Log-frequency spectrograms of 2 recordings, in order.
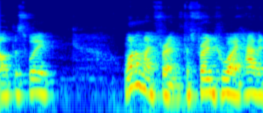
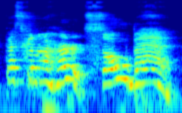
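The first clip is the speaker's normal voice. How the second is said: high, laughing incredulity; incredulous; 11 semitones higher than usual. Retold or imitated. Reacting to friend's absurd brag, high incredulous laughing. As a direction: exclaim in amused disbelief.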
